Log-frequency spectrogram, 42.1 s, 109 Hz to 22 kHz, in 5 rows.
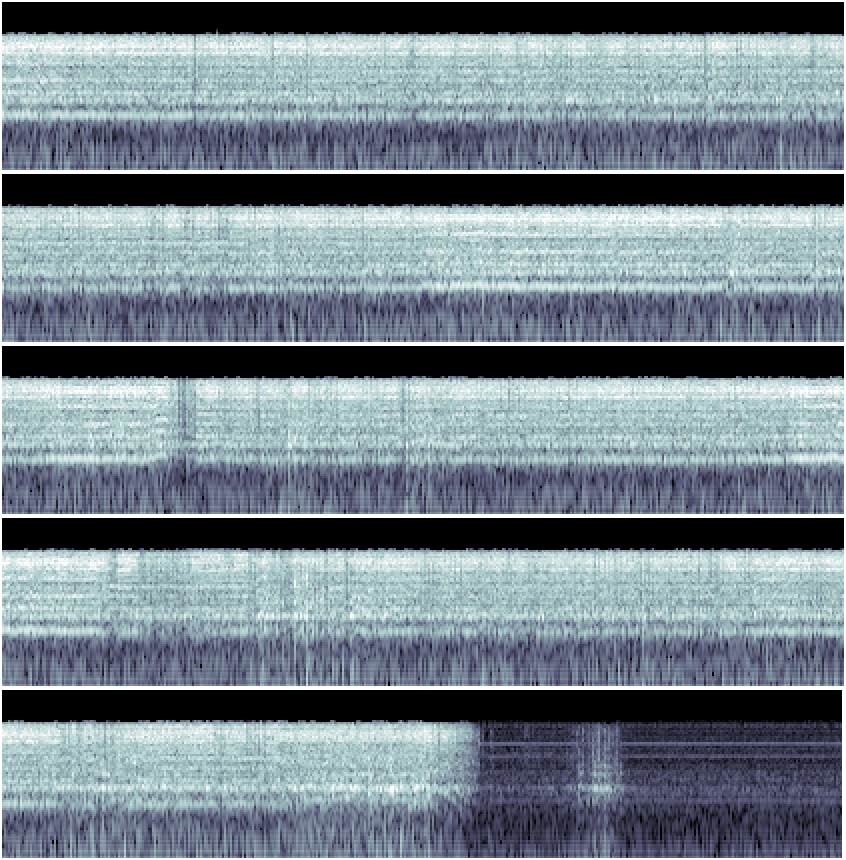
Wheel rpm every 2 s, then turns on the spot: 160, 160, 160, 160, 160, 160, 160, 160, 170, 170, 160, 160, 160, 160, 160, 160, 160, 170, 130, 20, 0.
38-40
